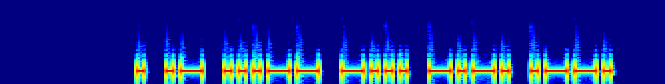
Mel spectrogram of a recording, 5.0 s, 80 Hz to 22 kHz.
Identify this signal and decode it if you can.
Morse code, heard as a keyed tone, about 21 wpm, 700 Hz. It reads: EA3BCP
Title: DXCC-100 Call Signs - 6 Characters - Repeated 3x - 22wpm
